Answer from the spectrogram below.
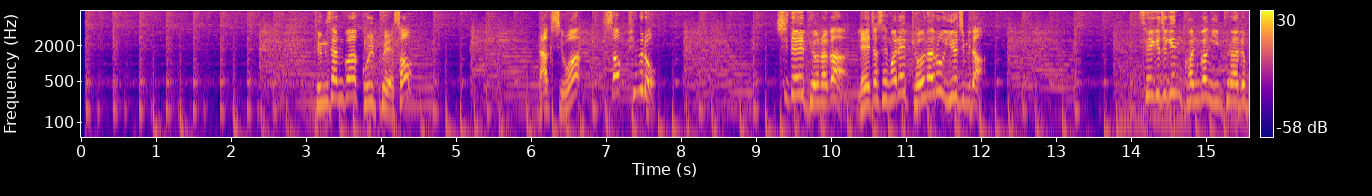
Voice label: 홍보 광고; KBS

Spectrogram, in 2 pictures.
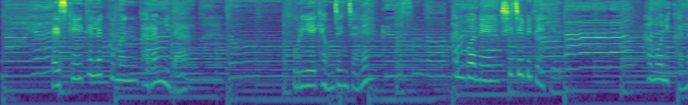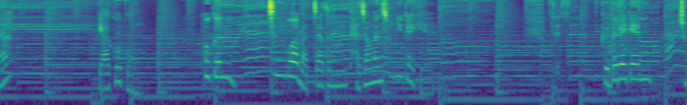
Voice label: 광고 커버 따뜻한

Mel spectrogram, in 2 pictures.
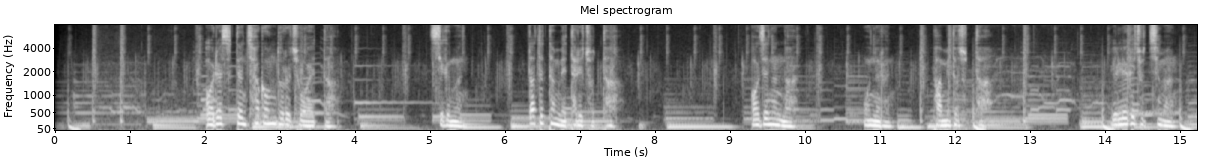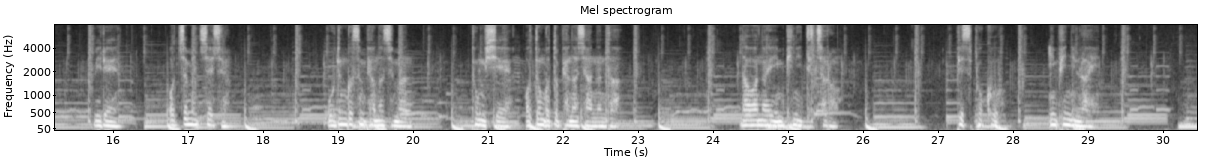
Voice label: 드라이한

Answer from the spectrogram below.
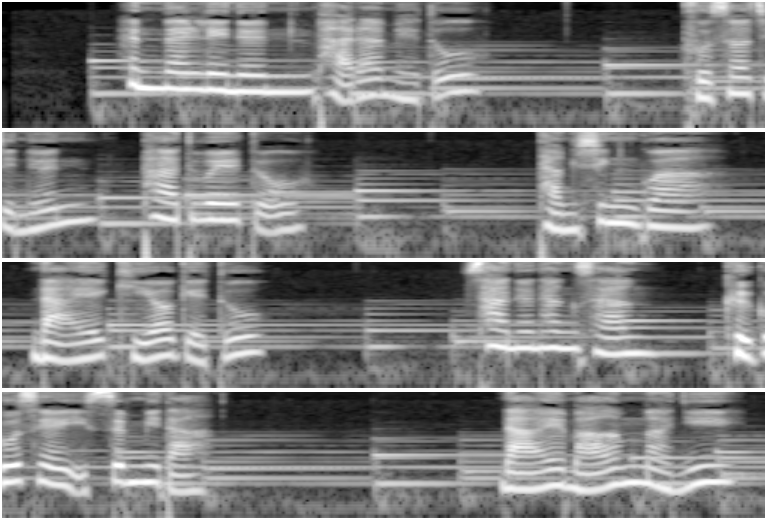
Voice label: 편안한 다정한 소주; 한라산 소주

